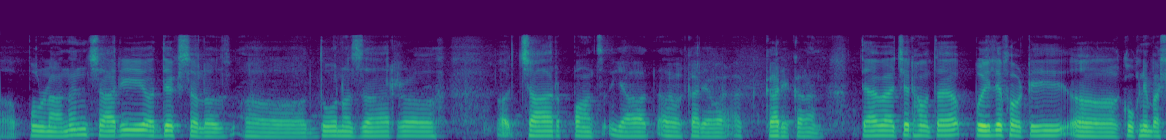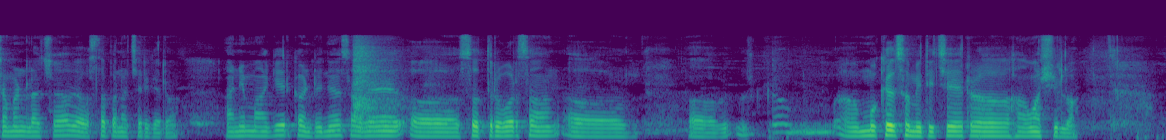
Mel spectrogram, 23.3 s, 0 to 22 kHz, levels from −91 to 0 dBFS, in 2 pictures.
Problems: none marked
